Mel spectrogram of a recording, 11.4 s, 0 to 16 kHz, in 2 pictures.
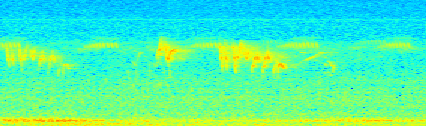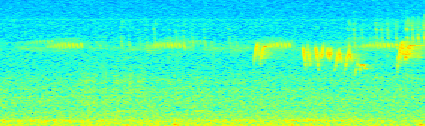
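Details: Green wood hoopoes feeding chicks at two nest holes about 45 cm apart in one tree trunk give bursts of harsh, rapid chattering notes, with thin high squeaky calls between bursts, over a low steady background rumble.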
